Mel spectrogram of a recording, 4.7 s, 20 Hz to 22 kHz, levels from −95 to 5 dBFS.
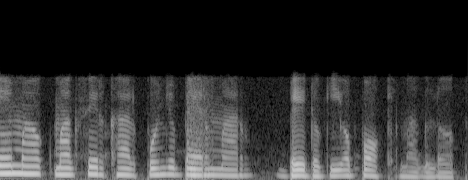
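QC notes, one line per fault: Throughout, Bluetooth CVSD headset codec: the whole clip has that narrowband headset sound, with nothing getting through above 4 kHz, so the speech is muffled and boxy. The damage is plainly audible: s sounds come out scratchy, a grainy hiss sits under everything, and the louder bright bits distort where the one-bit up/down steps can't keep pace with the waveform and the adaptive step size lags behind. That fits a 64 kbps CVSD link.
1.88–2.15 s, bit errors on a Bluetooth voice link: right after "ok mag sirkal puonjo" and ending before "mar bedo gi", there's a burst of rushing, crackly noise lasting about a quarter of a second. Sounds like around 2 percent of bits flipped. No sharp clicks, though, because in CVSD every bit only nudges the signal by one small step and the codec recovers quickly, so the errors smear into noise rather than pops.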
